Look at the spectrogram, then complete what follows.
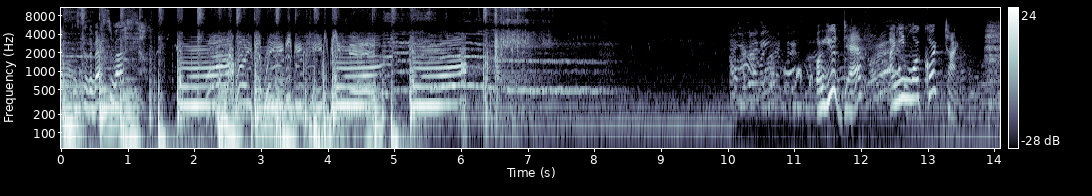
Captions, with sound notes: - Happens to the best of us. (upbeat music) (Sunny sighs) - Are you deaf? I need more court time!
